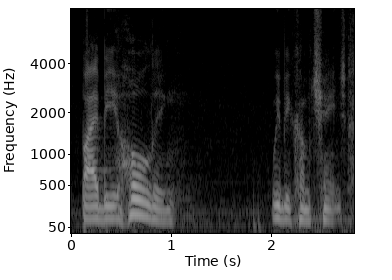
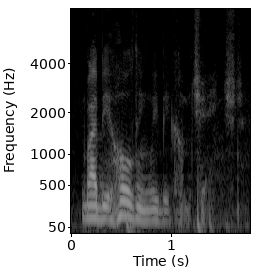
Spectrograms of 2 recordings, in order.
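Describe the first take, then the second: First: Said in the usual way. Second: Whispered and much softer, lower. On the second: Shown as a demonstration. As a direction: breathe the verse softly to let it sink in. Verse repeated softly.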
